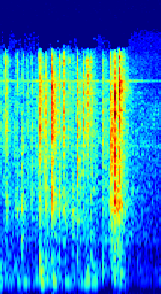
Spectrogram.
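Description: Typing on a computer keyboard: a quick run of many light clicking keystrokes in an uneven rhythm, ending in a brief louder flurry before falling quiet.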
